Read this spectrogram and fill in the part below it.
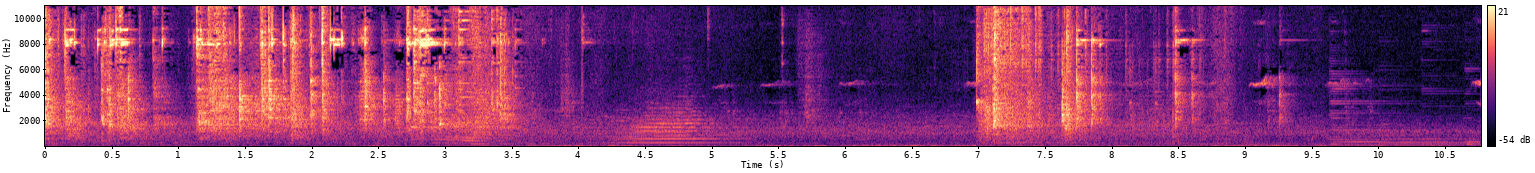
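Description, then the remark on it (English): A gate creaks open in a few drawn-out, wavering squeals, mixed with metallic clanks and rattling, as people arrive at a growing space in Dublin 8 on a chilly Saturday afternoon in late February. No one speaks. “The creaking of the gate announces their arrival.”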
